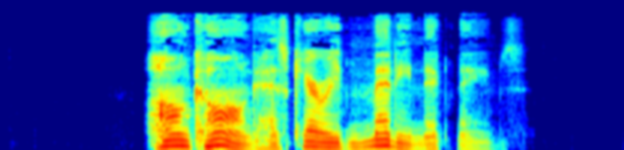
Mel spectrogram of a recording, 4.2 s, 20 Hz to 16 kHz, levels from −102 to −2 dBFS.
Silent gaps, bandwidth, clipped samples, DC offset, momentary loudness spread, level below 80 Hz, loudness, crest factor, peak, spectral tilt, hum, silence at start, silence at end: none; 11 kHz; under 0.1%; under 0.1%; 16 LU; -46 dBFS; -18 LUFS; 18 dB; -2 dBFS; -6.5 dB/octave; none; 1 s; 0.95 s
